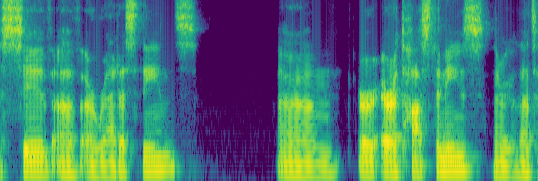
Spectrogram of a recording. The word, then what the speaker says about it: Eratosthenes: called the the save of aratus things or Eratosthenes there we go that's how you say it civil Eratosthenes does they pronounce it anyway that's getting into a little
